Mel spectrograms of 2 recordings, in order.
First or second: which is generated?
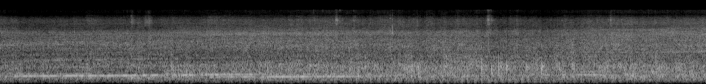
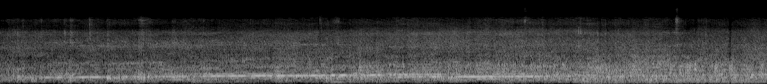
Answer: second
